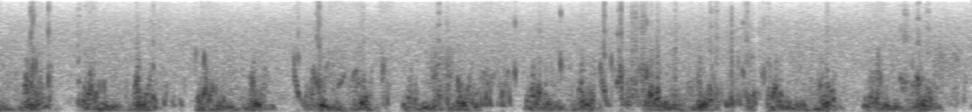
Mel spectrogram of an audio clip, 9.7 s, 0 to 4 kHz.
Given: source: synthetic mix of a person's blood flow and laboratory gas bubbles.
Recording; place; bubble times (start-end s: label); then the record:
Doppler ultrasound of blood flow; precordium
0.26-0.55 s: bubbles
0.77-1.09 s: bubbles
1.50-1.76 s: bubbles
1.79-1.86 s: bubbles
1.94-1.98 s: bubbles
2.00-2.28 s: bubbles
2.92-3.06 s: bubbles
3.11-3.62 s: bubbles
3.79-3.93 s: bubbles
4.29-4.54 s: bubbles
4.68-5.18 s: bubbles
5.37-5.64 s: bubbles
5.79-6.94 s: bubbles
7.07-7.73 s: bubbles
7.97-8.09 s: bubbles
8.64-8.88 s: bubbles
8.98-9.68 s: bubbles
From the record:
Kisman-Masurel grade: 342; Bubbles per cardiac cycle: rolling drumbeat, 9 or more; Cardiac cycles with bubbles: 100%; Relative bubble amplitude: moderate (0.250 to 0.450); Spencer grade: 3 (all of the cardiac periods contain showers or single bubble signals, but not dominating or overriding the cardiac motion signals); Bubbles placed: anywhere in the cardiac cycle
